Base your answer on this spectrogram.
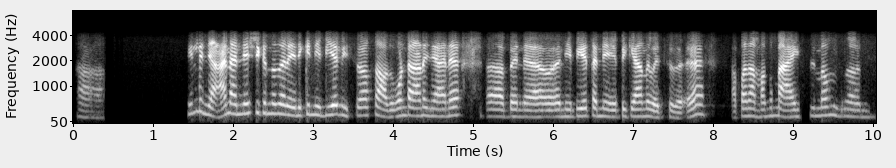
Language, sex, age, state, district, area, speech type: Malayalam, female, 45-60, Kerala, Kottayam, urban, conversation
